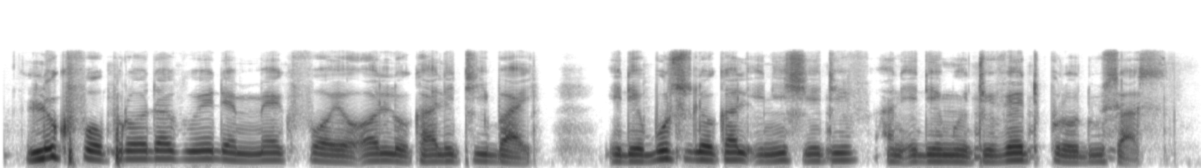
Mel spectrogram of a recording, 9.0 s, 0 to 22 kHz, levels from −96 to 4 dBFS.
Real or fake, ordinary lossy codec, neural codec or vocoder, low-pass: real; none; none; 7.2 kHz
